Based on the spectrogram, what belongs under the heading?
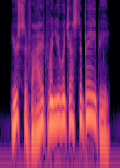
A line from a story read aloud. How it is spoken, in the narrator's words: she said quietly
